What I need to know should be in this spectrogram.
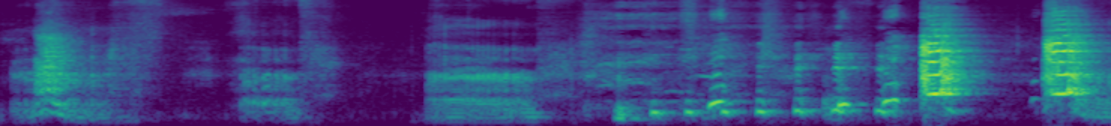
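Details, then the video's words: Pointing fingers set off Loki, a French bulldog: grumbling, growly vocalising rising in a rapid stutter of short pulsed sounds, then two sharp loud barks at the end. "WHAT POINTING FINGERS AT DOG CAN DO"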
